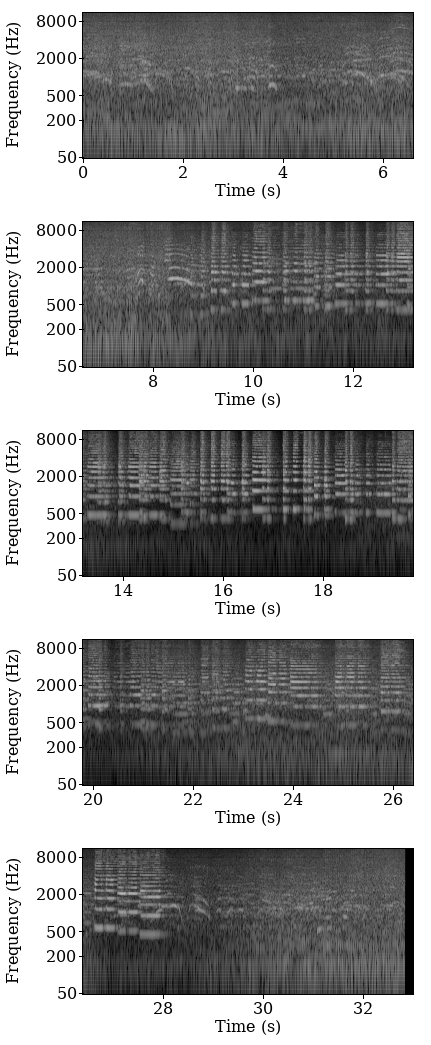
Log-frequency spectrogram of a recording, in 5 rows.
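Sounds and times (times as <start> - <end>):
multi-tone bus air horn melody: 8.7 - 28.2.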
